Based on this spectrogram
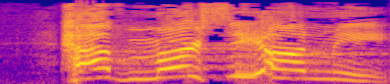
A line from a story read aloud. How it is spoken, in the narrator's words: keeps screaming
